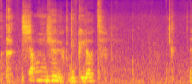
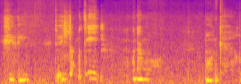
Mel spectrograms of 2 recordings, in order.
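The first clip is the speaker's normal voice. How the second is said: soft cooing endearments; 4 semitones higher, 5 dB quieter than usual. Pretend. Sweet-talking the man.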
